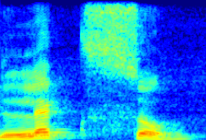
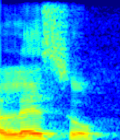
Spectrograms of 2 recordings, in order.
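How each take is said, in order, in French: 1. Un son k vient avant le s. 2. Il n'y a pas de son k avant le s. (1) "tu dis lexo" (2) "Tu dis pas lesso"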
